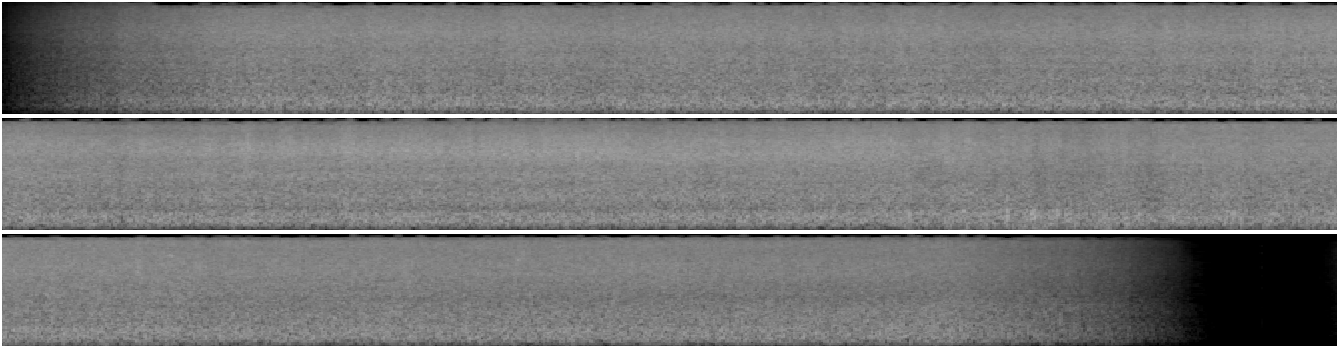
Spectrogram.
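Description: Steady rush of fast-flowing water, an even, loud hiss that fades in over the first second or two and fades out near the end.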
